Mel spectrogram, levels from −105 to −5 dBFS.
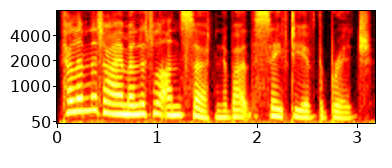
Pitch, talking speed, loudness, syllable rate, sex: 225 Hz, 265 wpm, -17 LUFS, 6.7 syllables/s, female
